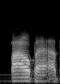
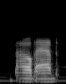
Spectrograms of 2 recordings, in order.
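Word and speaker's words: baobab: it it is a very thick boy trunk bowab apparently that's how it's pronounced bowab all right and if you doubt that if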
